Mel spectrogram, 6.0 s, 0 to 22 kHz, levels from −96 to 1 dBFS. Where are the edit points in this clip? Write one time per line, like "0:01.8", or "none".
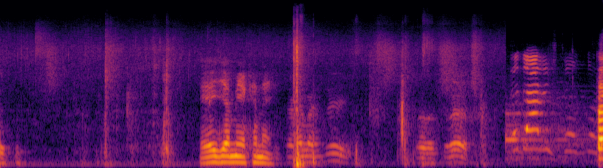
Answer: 0:04.9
